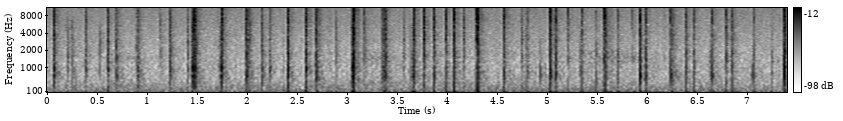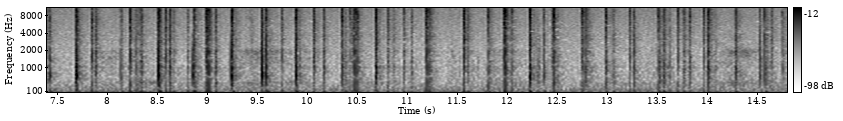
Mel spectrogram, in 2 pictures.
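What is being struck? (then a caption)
Plastic tissue box. A hand-held, rectangular, hollow clear plastic tissue box full of white tissues is tapped with fingertips and nails along its sides. The result is a rapid, continuous run of short, dry, bright clicks and taps that die away almost instantly, with a faint crinkly scratch between them.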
